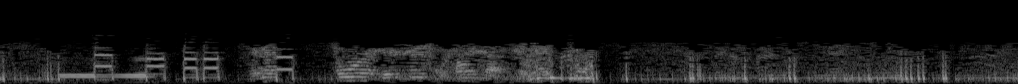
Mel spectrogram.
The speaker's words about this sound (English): But listen as David Koresh dials 911. You can hear the 911 tones on the telephone.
